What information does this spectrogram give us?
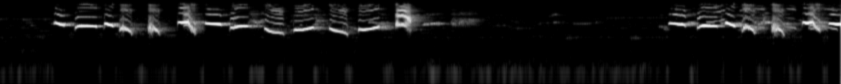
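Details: Oriental magpie-robin singing as a fast lure for birds that have stopped singing: rapid series of loud swooping whistles and sharp chips, a pause of about two seconds, then another burst; faint low hum throughout.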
